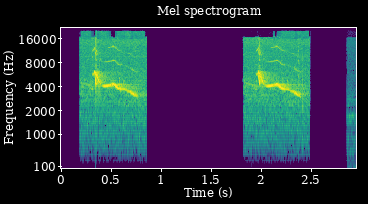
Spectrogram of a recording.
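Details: Lesser Goldfinch in an Arizona desert backyard in spring giving two matching high, plaintive, falling 'pee-ur' whistles about a second and a half apart, with silence in between.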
